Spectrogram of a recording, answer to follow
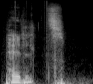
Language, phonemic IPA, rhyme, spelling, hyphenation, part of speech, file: German, /pɛlt͡s/, -ɛlt͡s, Pelz, Pelz, noun, De-Pelz.ogg
- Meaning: 1. fur 2. fur, animal's pelt 3. fur (coat or other clothing item made from fur) 4. furry (member of furry fandom)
